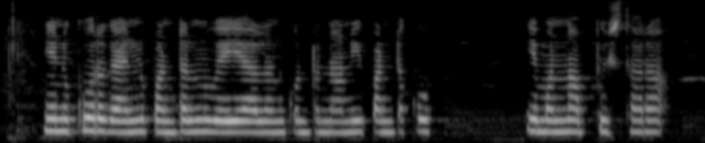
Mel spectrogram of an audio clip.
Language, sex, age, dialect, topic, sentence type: Telugu, female, 18-24, Southern, agriculture, question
